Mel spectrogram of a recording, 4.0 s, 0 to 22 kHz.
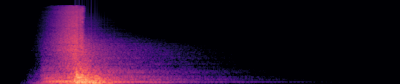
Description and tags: SFX Thrilling Build-Up and Hit 2 (Made at Paradise AIR)
I recorded a lot of sounds in the area, and edited them into a series of thrilling sound effects.
build-up, thrilling, tense, climatic, cinema, tension, SFX, thrill, dramatic, cinematic, futuristic, action, rising, crescendo, increasing, movie, hollywood, approaching, thriller, suspense, drama, climax, intense, threatening, appearing, fear, filmic, film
